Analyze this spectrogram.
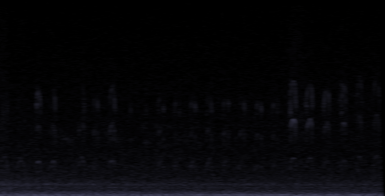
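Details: Fed chicks of Nuttall's woodpecker begging with soft, high, rapidly repeated squeaks that grow stronger toward the end, over a heavy low rumble.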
